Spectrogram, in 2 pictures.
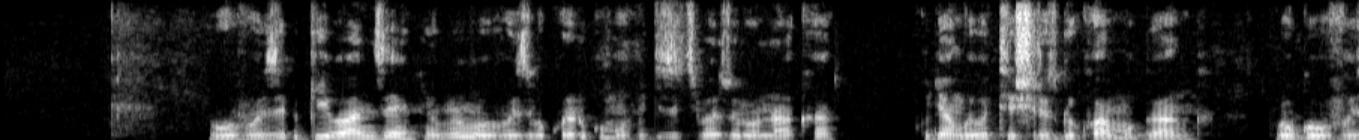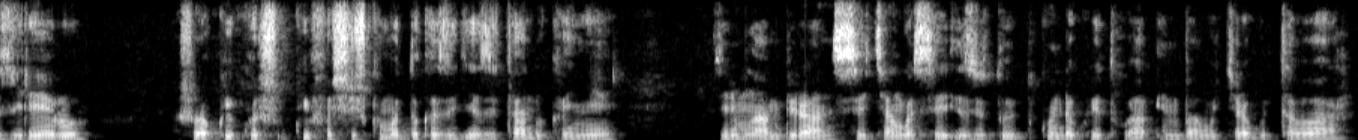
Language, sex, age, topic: Kinyarwanda, male, 25-35, health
